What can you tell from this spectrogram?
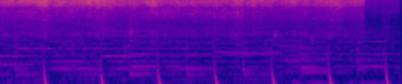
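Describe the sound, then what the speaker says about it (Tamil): Chopped onions fry in hot oil in a pan for Chettinad brinjal kosumalli, sizzling steadily and loudly with a regular scraping stir about every half second. No one speaks. "வெங்காயம் நல்லா வதங்கட்டும்."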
